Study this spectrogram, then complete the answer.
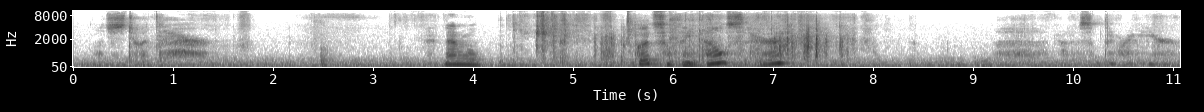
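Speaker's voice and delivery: very quiet, barely audible whisper to oneself. Talking to oneself while working in a planner: whispering. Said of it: "sorry, I'm whispering".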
